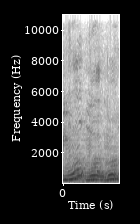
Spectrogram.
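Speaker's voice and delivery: مو with lips pushed forward; rounded mu. Shown as a demonstration. Teacher shows the rounded مو syllable. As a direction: hold the rounded u in مو. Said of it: "مو ضمة".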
